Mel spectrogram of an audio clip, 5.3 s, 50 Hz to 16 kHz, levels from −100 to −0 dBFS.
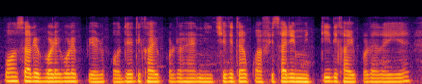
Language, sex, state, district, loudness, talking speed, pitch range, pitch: Hindi, female, Uttar Pradesh, Lalitpur, -15 LUFS, 225 wpm, 155-165 Hz, 155 Hz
